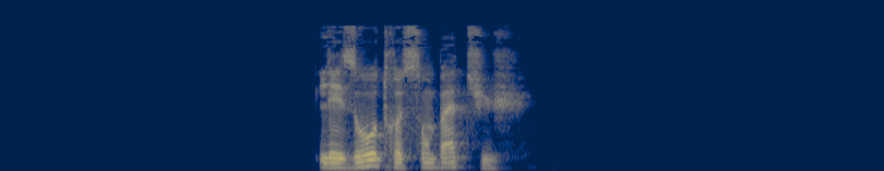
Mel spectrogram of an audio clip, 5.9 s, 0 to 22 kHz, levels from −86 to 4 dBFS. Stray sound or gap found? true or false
false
